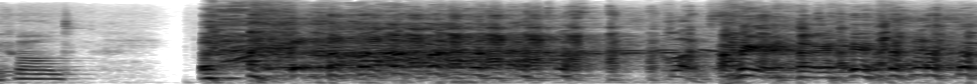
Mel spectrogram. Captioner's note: laughing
